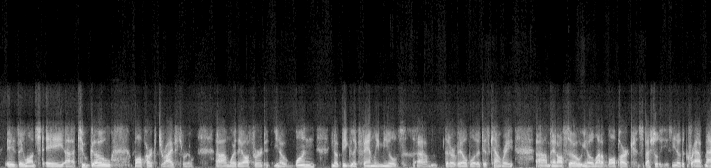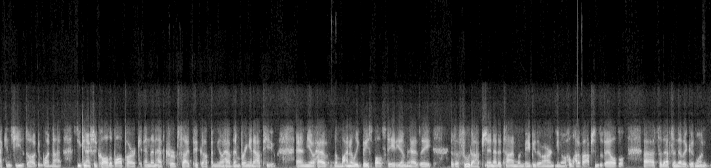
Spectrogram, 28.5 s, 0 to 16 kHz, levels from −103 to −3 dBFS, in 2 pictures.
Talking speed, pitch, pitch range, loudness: 225 wpm, 115 Hz, 105-120 Hz, -22 LUFS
